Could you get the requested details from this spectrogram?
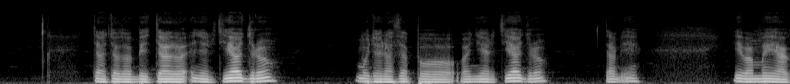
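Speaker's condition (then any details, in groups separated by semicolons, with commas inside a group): Down syndrome; member of Down Elegido Association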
